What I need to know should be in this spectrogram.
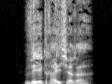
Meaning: inflection of wildreich: 1. strong/mixed nominative/accusative feminine singular comparative degree 2. strong nominative/accusative plural comparative degree
- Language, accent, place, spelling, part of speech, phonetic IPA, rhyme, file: German, Germany, Berlin, wildreichere, adjective, [ˈvɪltˌʁaɪ̯çəʁə], -ɪltʁaɪ̯çəʁə, De-wildreichere.ogg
